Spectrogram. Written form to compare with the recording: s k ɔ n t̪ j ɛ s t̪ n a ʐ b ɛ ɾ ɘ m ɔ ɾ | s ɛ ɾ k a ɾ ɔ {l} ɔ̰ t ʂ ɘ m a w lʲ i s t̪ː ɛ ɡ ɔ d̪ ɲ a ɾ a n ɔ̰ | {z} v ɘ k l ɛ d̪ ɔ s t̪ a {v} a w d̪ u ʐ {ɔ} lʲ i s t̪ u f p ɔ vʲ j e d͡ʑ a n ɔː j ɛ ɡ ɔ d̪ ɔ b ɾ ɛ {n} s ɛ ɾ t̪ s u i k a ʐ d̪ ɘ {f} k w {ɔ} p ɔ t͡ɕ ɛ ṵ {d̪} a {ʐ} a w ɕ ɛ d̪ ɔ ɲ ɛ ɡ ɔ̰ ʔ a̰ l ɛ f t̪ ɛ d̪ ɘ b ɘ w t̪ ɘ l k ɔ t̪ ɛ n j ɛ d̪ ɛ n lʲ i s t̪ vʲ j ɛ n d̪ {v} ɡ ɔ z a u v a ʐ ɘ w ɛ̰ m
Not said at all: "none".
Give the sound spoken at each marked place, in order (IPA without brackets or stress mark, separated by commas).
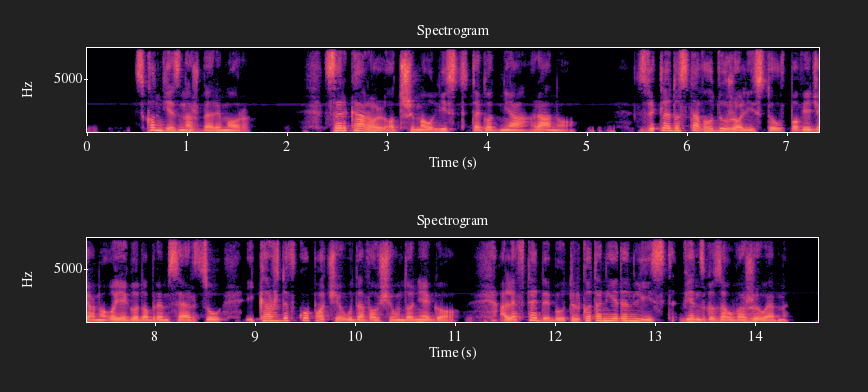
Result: l, z, v, ɔ, m, f, ɔ, d̪, v, z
